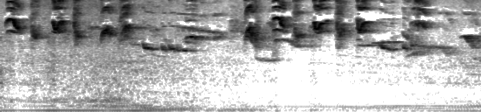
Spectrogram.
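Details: Oriental magpie-robin (kacer), a kept songbird from a collection, singing loud, varied high whistled and chattering phrases, each burst about half a second long, repeated in quick succession with short gaps; a low hum runs underneath.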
